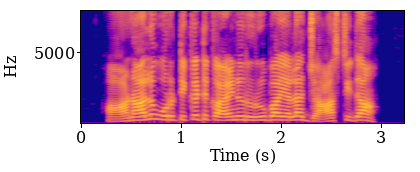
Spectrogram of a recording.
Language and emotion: Tamil, angry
